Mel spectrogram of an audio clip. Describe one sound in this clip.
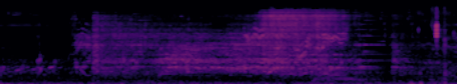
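Video game battle sounds clash and rumble.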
